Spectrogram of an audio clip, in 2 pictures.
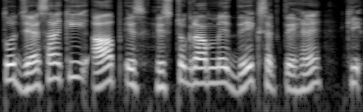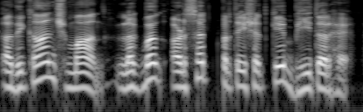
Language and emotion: Hindi, neutral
